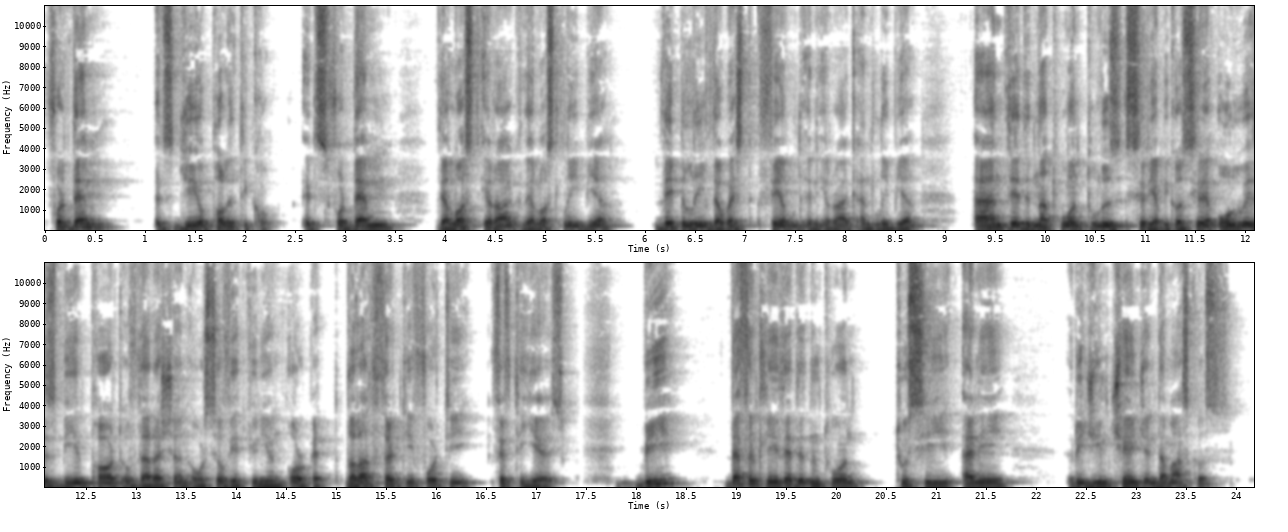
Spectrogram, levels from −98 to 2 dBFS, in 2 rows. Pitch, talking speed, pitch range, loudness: 130 Hz, 150 wpm, 120-135 Hz, -20 LUFS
